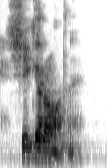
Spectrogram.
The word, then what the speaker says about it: Ciccarone: Ciccarone. Confirmed to be the pronunciation.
